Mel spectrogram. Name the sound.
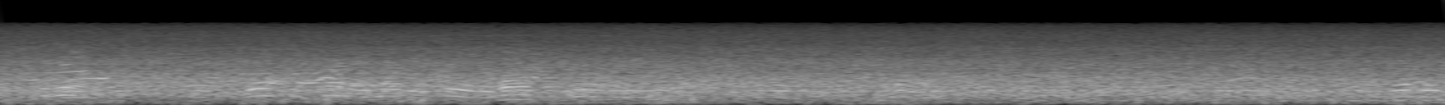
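ocean waves and surf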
